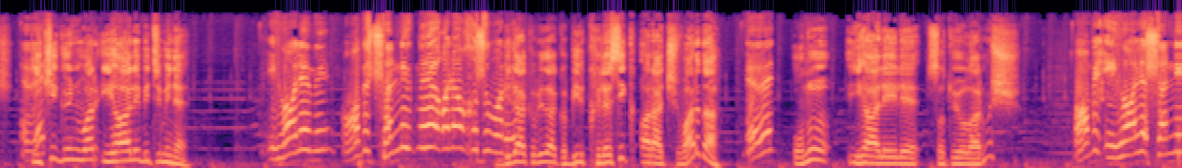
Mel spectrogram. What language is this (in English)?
Turkish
